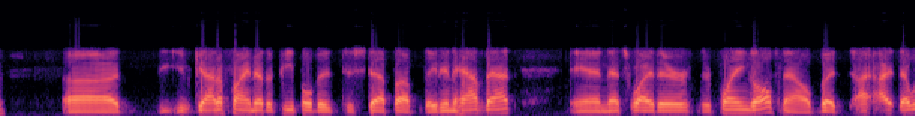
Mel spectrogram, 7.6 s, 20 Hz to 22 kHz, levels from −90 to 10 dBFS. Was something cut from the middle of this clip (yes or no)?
no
